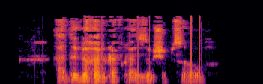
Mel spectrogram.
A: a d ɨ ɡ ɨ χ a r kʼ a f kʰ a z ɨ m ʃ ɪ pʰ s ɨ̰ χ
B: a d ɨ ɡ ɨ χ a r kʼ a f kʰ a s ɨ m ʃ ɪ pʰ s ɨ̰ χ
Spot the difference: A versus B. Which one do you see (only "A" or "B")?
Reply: A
